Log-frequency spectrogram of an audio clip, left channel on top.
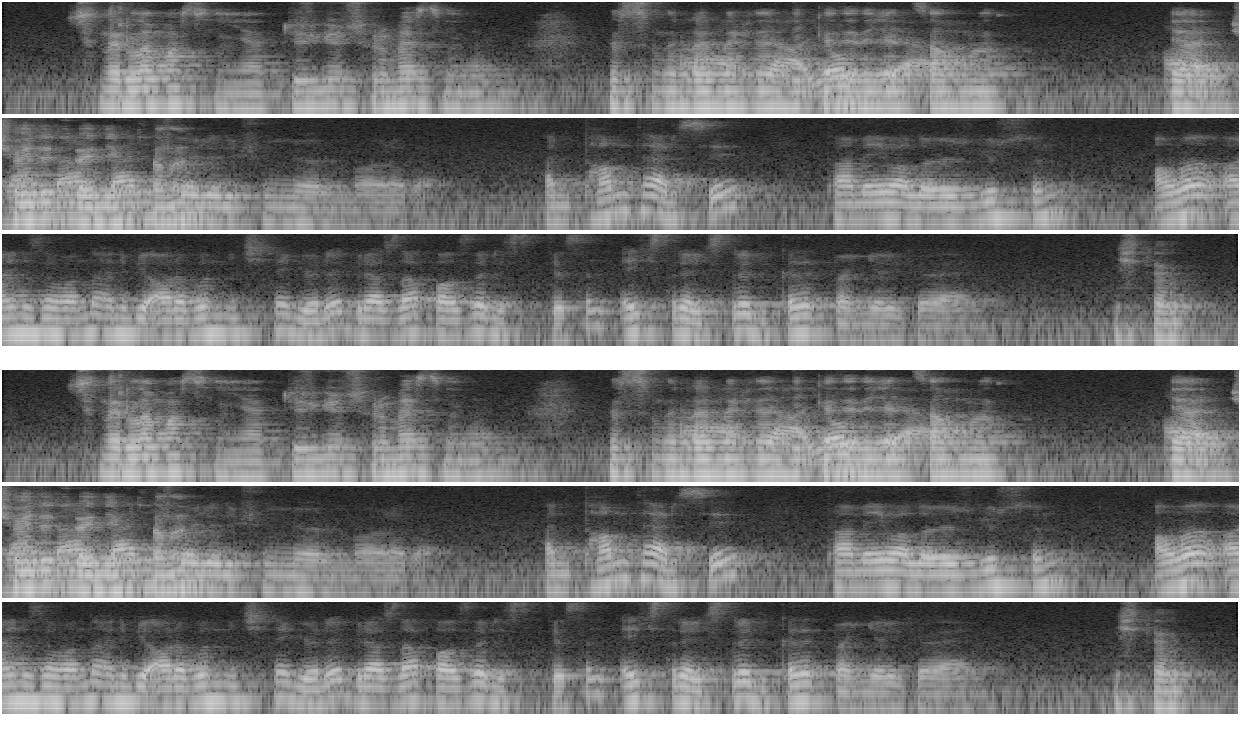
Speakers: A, on the right; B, on the right.
A: sınırlamazsın ya. Düzgün sürmezsin yani. Hız sınırlarına
B: Ha
A: falan
B: ya
A: dikkat
B: yok
A: edeceğini
B: ya.
A: sanmaz.
B: Hayır
A: Ya şöyle
B: ben ben
A: söyleyeyim
B: ben
A: sana.
B: hiç öyle düşünmüyorum bu arada. Hani tam tersi tam eyvallah özgürsün ama aynı zamanda hani bir arabanın içine göre biraz daha fazla risktesin. Ekstra ekstra dikkat etmen gerekiyor yani.
A: İşte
